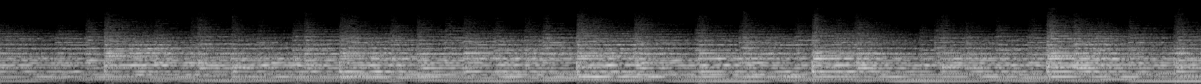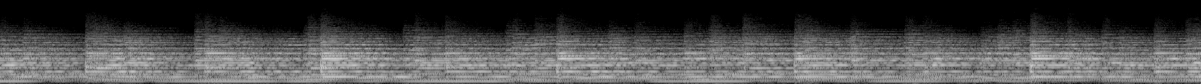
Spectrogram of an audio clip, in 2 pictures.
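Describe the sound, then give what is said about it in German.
Church bells of Mariä Unbefleckte Empfängnis in Blons, Vorarlberg, ring at noon, many overlapping strokes pealing steadily with a rich, sustained hum throughout. “Es ist 12 Uhr. Sie hören die Glocken der Kirche Mariä Unbefleckte Empfängnis in Blons in Vorarlberg.”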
